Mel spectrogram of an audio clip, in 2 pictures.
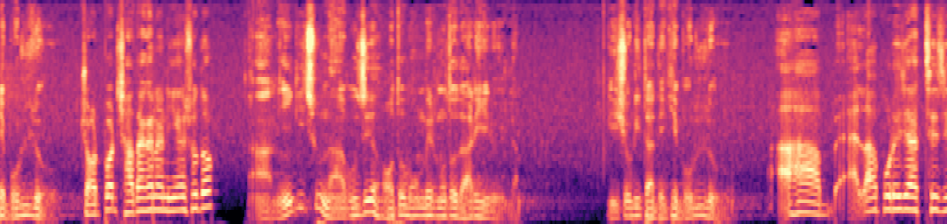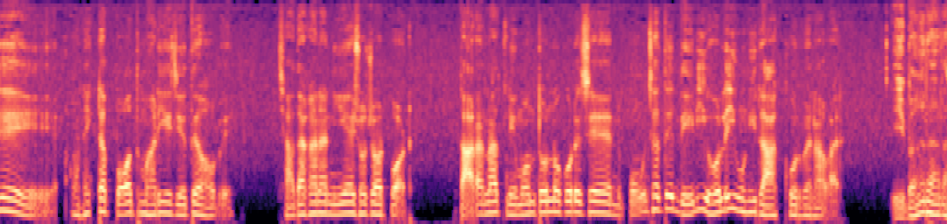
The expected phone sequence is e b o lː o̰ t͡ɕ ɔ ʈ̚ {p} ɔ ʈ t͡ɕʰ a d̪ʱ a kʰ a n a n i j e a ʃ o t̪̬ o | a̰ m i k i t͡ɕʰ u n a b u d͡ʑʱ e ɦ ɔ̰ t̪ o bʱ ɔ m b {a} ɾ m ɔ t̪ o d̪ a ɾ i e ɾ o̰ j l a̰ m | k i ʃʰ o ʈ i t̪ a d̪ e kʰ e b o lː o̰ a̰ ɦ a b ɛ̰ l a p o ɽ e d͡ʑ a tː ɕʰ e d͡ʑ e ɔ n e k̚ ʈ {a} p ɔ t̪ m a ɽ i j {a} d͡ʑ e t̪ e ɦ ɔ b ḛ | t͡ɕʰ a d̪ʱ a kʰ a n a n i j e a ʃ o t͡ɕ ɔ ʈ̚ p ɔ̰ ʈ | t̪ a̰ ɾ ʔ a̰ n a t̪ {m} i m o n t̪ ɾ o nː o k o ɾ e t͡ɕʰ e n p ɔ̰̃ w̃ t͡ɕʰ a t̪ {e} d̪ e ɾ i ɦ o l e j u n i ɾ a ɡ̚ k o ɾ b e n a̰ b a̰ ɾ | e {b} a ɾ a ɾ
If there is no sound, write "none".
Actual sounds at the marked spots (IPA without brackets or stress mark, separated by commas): p, e, a, e, n, e, b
